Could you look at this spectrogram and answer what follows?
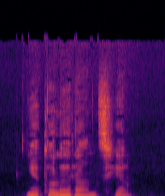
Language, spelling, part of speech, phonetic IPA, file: Polish, nietolerancja, noun, [ˌɲɛtɔlɛˈrãnt͡sʲja], LL-Q809 (pol)-nietolerancja.wav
